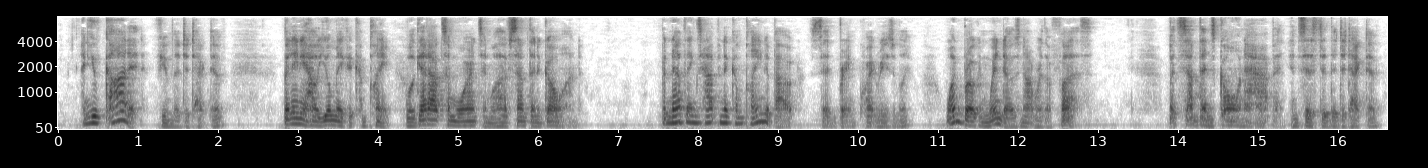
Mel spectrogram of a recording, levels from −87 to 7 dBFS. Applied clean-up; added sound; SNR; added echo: none; none; none; none.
